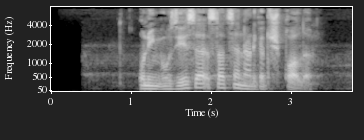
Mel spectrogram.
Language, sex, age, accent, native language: Uzbek, male, 18-24, Surxondaryo, Uzbek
